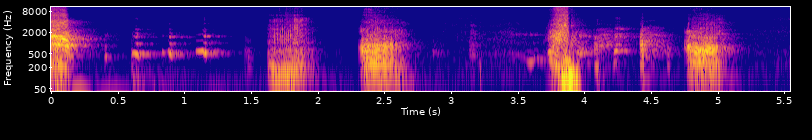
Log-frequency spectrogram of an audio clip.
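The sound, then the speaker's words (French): A man coughs and clears his throat hard, as if something is stuck after drinking pastis. Several harsh, gravelly bursts come in an uneven series, with a few smaller hacks early on. “J'ai un truc coincé dans la gorge, c'est peut-être le Ricard, ça.”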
